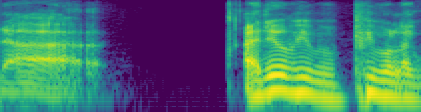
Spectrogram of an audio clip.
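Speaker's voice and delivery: ordinary delivery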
